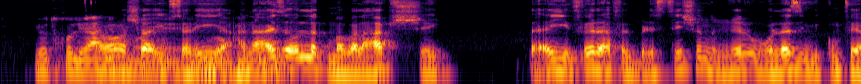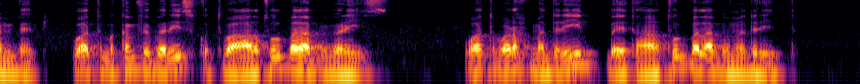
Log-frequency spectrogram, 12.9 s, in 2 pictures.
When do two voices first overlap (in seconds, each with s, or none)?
0.7 s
